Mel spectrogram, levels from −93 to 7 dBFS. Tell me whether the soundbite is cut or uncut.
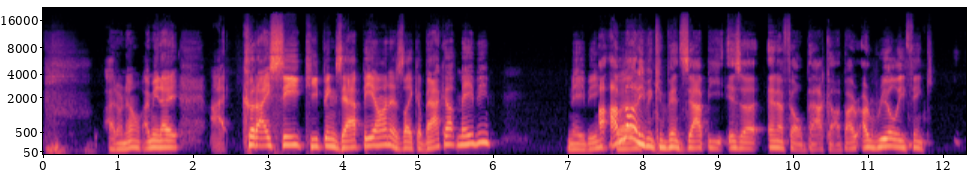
cut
